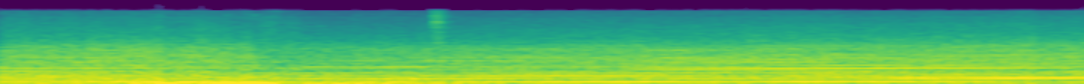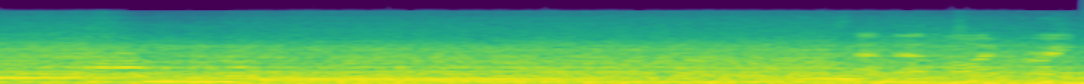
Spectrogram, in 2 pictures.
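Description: Car accelerating out of a corner on a race track after hard braking into third gear, its engine note climbing and pulling steadily. The engine is loud and close, like from inside the cabin, with continuous road and wind roar underneath.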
